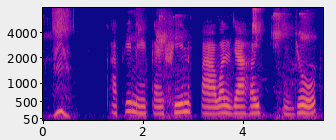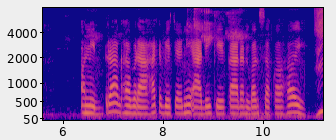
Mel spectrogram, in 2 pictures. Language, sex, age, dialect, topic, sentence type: Magahi, female, 36-40, Western, agriculture, statement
